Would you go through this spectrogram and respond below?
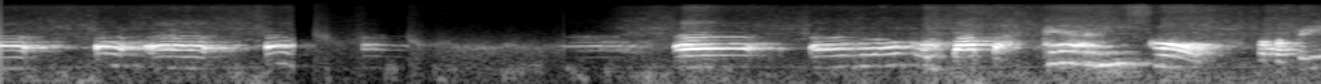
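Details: Child with developmental stuttering (dysfemia) using much force on each disfluency, unlike forceless repetitions; clip cut from a longer sample; stuttering with tense blocks.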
